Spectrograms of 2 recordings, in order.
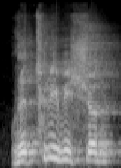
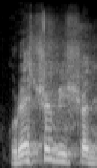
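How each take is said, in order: First: It is said with Korean-style pronunciation. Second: It is said with native English pronunciation. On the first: "우리말로는 retribution 이렇게 부릅니다" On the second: "영어로 보면 이게 retribution 이렇게 말해요"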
